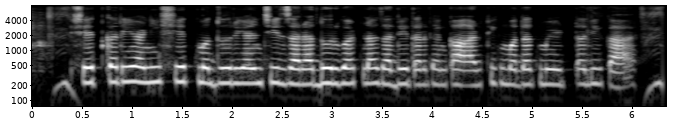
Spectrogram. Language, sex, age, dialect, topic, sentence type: Marathi, female, 18-24, Southern Konkan, agriculture, question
